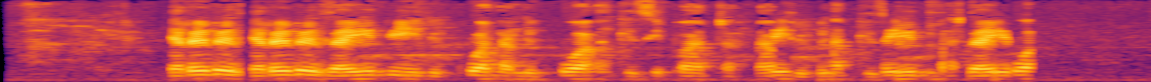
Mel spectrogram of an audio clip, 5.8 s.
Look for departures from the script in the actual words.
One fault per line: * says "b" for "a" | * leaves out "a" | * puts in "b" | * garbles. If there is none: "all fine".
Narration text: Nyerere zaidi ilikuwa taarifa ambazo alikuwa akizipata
* puts in "nyerere"
* leaves out "taarifa ambazo"
* garbles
